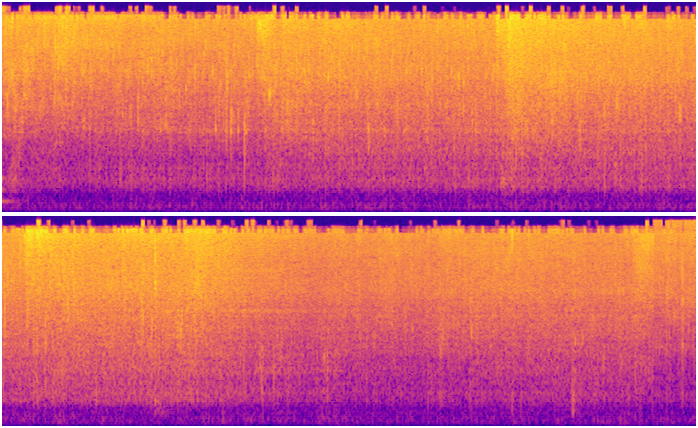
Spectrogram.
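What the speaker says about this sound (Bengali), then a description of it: "কড়াইতে সর্ষের তেল দেবো সর্ষের তেল একটু লবণ দেবো মাছ ভেজে নেব" Fish frying in mustard oil in a wok makes a loud, continuous sizzle and hiss that swells in the middle and then eases slightly, with no talking.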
